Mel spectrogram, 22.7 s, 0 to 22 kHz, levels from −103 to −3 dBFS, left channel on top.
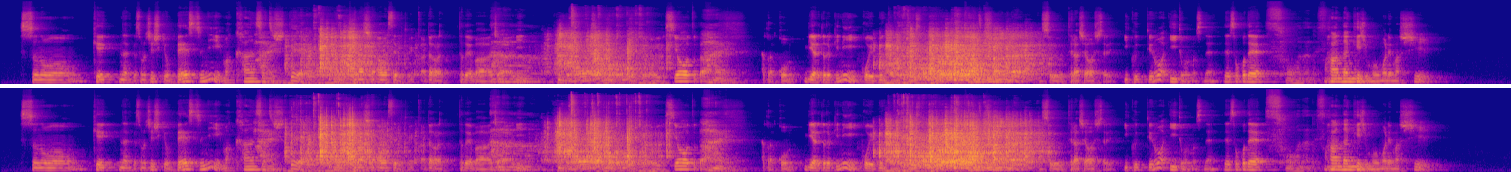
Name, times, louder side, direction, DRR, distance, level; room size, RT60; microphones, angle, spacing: voice 1, 0.3-4.7 5.0-7.9 8.4-10.7 11.4-18.9 19.9-21.4, left 2 dB, 5° left, 4 dB, 0.6 m, -41 dB
voice 2, 3.8-4.2 7.3-8.2 10.5-11.0 14.8-15.0 19.1-20.5, right 1 dB, 65° right, -2 dB, 1.9 m, -45 dB
sound 1, 4.3-6.2 8.1-10.1 13.1-15.8, right 4 dB, 35° right, 0.6 m, -31 dB
16.0 x 6.8 x 2.5 m, 0.89 s
head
